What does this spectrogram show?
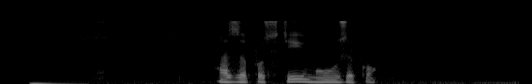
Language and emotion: Russian, sad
